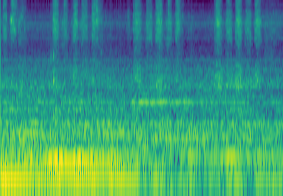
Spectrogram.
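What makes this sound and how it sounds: A gloved hand rubs a cotton swab along the plastic keys and the edge of a plastic laptop keyboard, then near the trackpad. Soft, rapid scratchy strokes come in short bright bursts over a steady low rumble. The sound is loudest in the first half and eases slightly toward the end.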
